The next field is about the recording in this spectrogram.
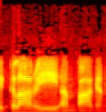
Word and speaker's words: Galari Bargan: new exhibit, Galari Bargan, am I saying that correctly? – Yeah, Galari Bargan, yeah.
